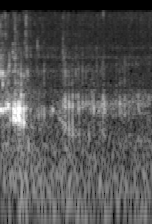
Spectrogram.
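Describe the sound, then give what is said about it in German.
Sekt (German sparkling wine) is poured into a glass: a short splashy pour at the start, then a soft, steady fizzing that carries on quietly. There is no talking. “Und bevor wir jetzt zur Gewinnerin der unangenehmsten Situation kommen, muss ich mir nochmal Sekt einschenken, weil jetzt wird es nochmal richtig unangenehm.”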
